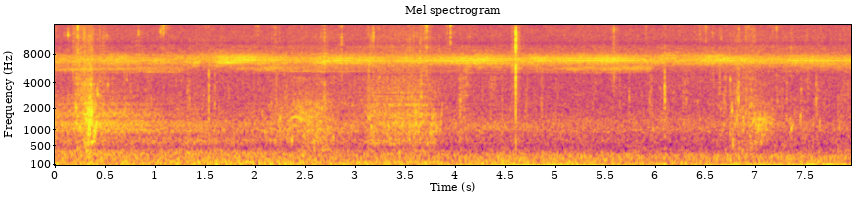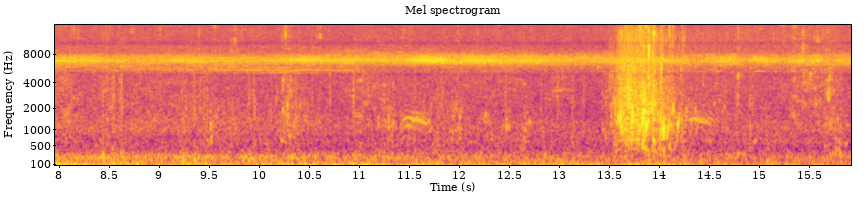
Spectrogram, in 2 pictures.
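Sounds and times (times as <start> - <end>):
steady high-pitched hiss: 0.0 - 6.7
wind buffeting microphone: 0.0 - 9.6.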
